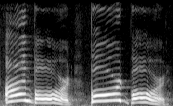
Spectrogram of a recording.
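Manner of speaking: whiny bored. Acted. Little girl whining to her mom, high and bored. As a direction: drag out each bored like a sulky kid.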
